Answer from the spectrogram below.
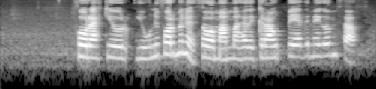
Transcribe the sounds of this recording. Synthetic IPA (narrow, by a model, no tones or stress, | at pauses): fowɾɛhcɪʏɾjuːnɪfɔɾmʏnʏθowaðmamːaɦɛvðɪkɾaːwt̪̚pɛːðɪmɪɣʏmθað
